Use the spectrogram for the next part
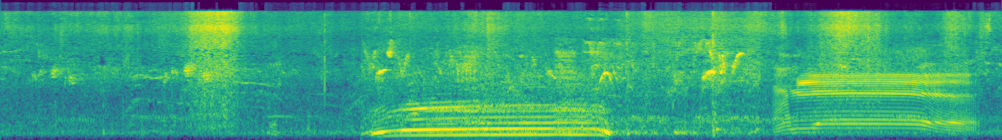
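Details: Cow calling for her calf: one long, low, flat moo in the middle, followed by a higher-pitched, bending moo, with bird chirps and faint background noise.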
